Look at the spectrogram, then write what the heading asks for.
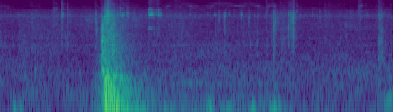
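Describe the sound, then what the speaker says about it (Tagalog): Car keys jangle in a quick rattling burst as they are picked up near a parked vehicle, followed by a few faint clinks and handling noises, with no voices. "Kunin ko lang yung susi."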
